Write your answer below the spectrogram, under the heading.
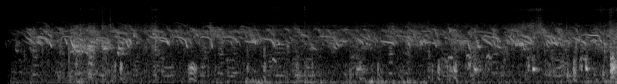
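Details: Chickens going about their daily activity, giving a dense, continuous chorus of high, overlapping chirps and short clucks from many birds, with no pause throughout.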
